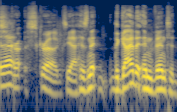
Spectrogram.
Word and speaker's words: Scruggs: Scruggs.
